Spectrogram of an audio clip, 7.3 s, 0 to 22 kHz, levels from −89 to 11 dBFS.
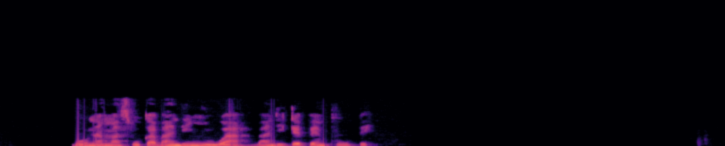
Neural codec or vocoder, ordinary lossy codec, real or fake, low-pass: none; MP3, 48 kbps; real; 7.2 kHz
